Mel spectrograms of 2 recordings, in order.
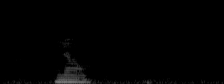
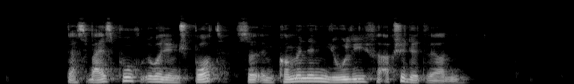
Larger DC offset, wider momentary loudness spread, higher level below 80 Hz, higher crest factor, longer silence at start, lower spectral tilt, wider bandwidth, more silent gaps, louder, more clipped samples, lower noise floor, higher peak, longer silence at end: neither; first, 22 LU vs 11 LU; second, -70 dBFS vs -64 dBFS; about the same, 20 dB vs 20 dB; second, 0.15 s vs 0.7 s; first, -8 dB/octave vs -5 dB/octave; first, 16 kHz vs 9.2 kHz; neither; second, -48 LUFS vs -24 LUFS; neither; second, -71 dBFS vs -78 dBFS; second, -32 dBFS vs -6 dBFS; second, 0.55 s vs 1.1 s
